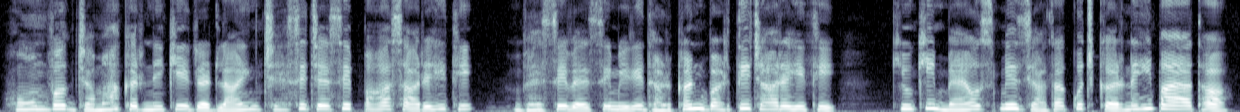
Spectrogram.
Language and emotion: Hindi, fearful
